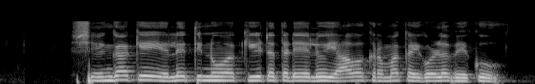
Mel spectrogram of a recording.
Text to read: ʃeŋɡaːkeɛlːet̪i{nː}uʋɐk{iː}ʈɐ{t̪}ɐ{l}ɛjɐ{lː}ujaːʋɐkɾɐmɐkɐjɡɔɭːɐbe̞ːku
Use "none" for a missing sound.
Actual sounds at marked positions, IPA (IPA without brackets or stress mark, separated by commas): nː, iː, t̪, ɽ, l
